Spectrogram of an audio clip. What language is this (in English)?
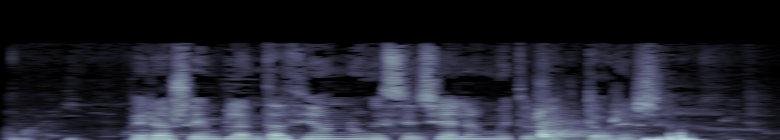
Galician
